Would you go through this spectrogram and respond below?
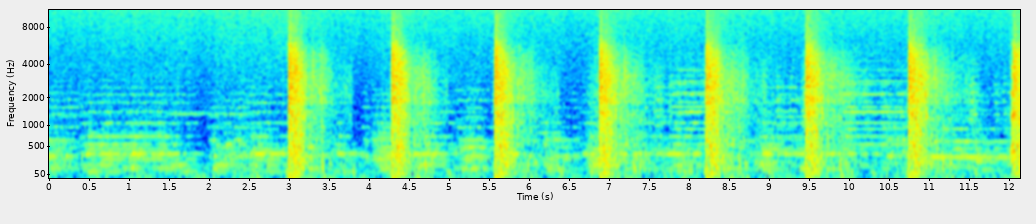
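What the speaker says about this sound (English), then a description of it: "The rifle is first demonstrated being fired from a prone position." Springfield rifle fired from a prone position, eight-round clip loaded: six sharp, evenly spaced loud shots roughly a second and a quarter apart, each with a short decay, over a steady musical background.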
